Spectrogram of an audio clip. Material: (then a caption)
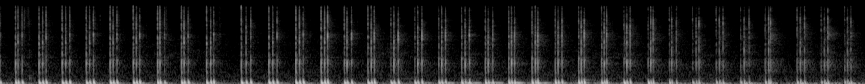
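Plastic. A handheld plastic TV remote control with rubber buttons, held close to the microphone, is tapped and scratched with fingernails. About 36 quick, dry taps come in a steady but slightly uneven patter, each with a low, thuddy body and a faint bright click. The taps stop dead with no ring.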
